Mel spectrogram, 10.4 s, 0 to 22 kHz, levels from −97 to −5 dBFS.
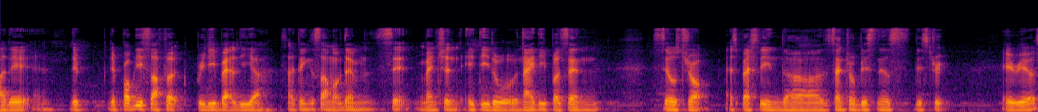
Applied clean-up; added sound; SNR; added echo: none; none; none; none.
